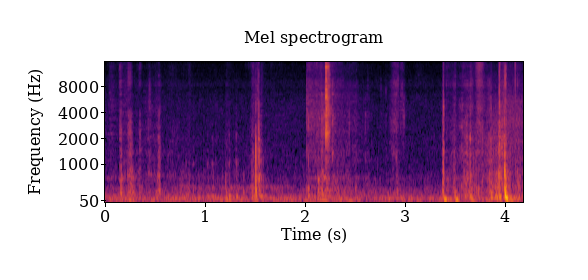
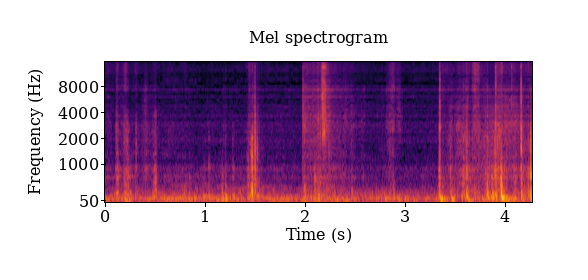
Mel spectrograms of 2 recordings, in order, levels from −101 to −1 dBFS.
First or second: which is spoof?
second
